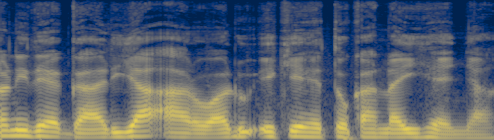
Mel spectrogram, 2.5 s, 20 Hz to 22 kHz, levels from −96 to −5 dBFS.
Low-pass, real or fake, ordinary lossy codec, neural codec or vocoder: none; real; none; none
